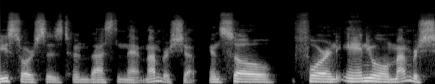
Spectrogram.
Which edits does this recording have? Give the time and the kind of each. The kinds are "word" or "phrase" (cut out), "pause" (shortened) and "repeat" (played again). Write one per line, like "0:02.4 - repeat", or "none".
0:02.0 - pause
0:02.8 - pause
